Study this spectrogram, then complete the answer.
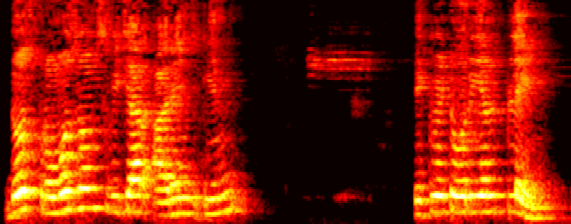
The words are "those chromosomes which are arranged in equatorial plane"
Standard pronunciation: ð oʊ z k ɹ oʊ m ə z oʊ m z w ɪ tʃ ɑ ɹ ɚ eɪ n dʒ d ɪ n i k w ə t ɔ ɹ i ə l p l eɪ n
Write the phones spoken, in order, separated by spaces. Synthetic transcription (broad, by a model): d oʊ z k ɹ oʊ m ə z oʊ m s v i tʃ ɑ ɹ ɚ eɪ n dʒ ɪ n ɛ k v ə t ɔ ɹ i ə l p l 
